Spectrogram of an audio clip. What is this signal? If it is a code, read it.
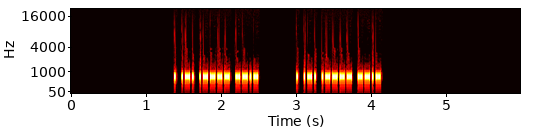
Morse code, heard as a keyed tone, about 48 wpm, 700 Hz. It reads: ER1Q ER1Q
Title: DXCC-100 Call Signs - 4 Characters - Repeated 2x - 50wpm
